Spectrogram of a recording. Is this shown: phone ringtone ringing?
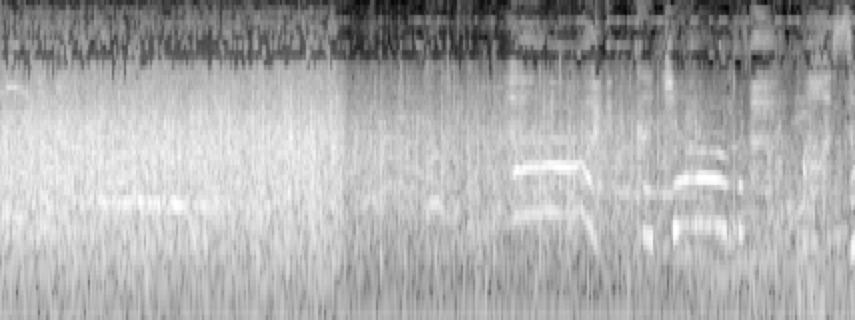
no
